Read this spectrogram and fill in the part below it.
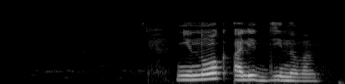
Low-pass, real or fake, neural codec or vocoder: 7.2 kHz; real; none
